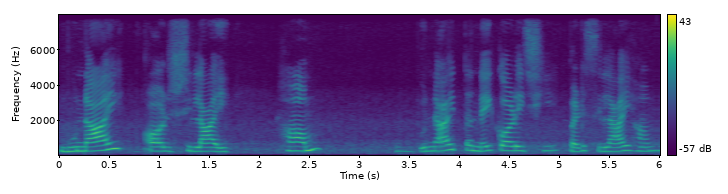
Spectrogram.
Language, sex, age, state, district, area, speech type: Maithili, female, 30-45, Bihar, Madhubani, rural, spontaneous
